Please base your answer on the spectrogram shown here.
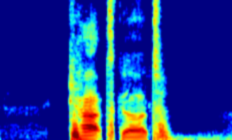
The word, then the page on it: catgut: British English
